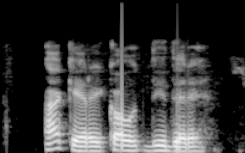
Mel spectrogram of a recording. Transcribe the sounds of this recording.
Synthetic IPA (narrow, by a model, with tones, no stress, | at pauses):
a˦kɪ˨ɾɪ˨kɔ˦ʊ˦di˦de˨ɾe˦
